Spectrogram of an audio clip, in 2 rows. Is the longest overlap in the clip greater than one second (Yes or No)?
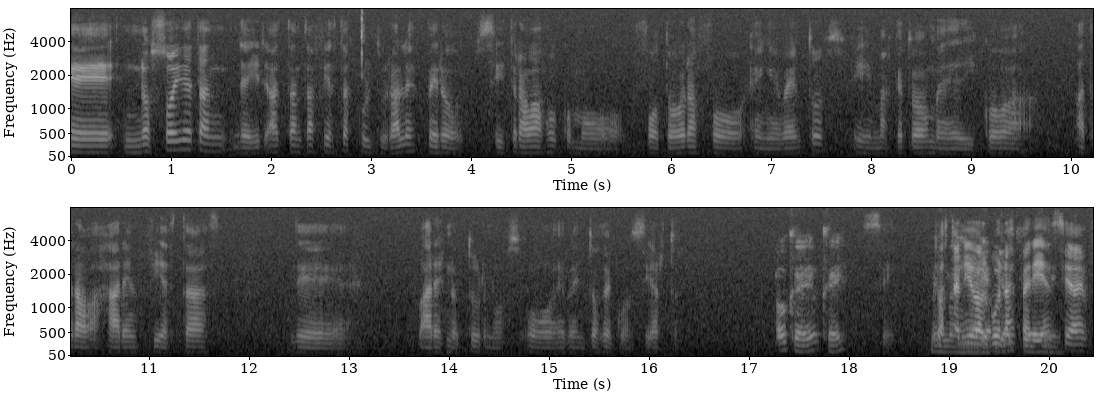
Yes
